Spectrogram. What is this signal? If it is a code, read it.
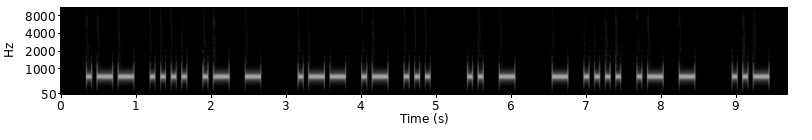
Morse code, heard as a keyed tone, about 17 wpm, 700 Hz. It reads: WHAT WAS IT THAT U
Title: Sentences from Top 300 Words and Abbreviations 17wpm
